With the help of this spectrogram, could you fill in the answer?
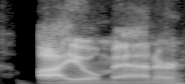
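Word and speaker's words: Ayomanor: So shout out Dave Richard who's tuning in right now and he gave me the right pronunciation. It's IO Manor.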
